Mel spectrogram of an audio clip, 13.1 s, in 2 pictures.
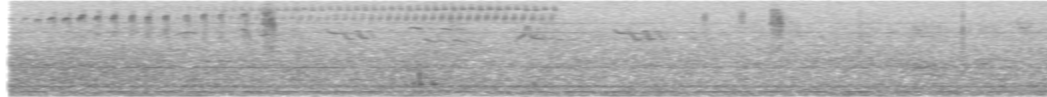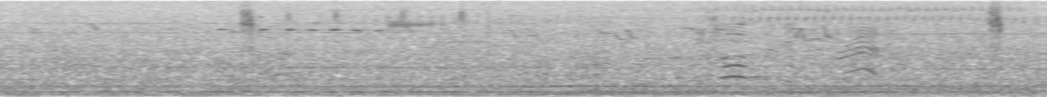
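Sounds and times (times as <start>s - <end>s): birds chirping and trilling: 0.1s - 13.0s
distant tractor drone: 0.1s - 13.0s.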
